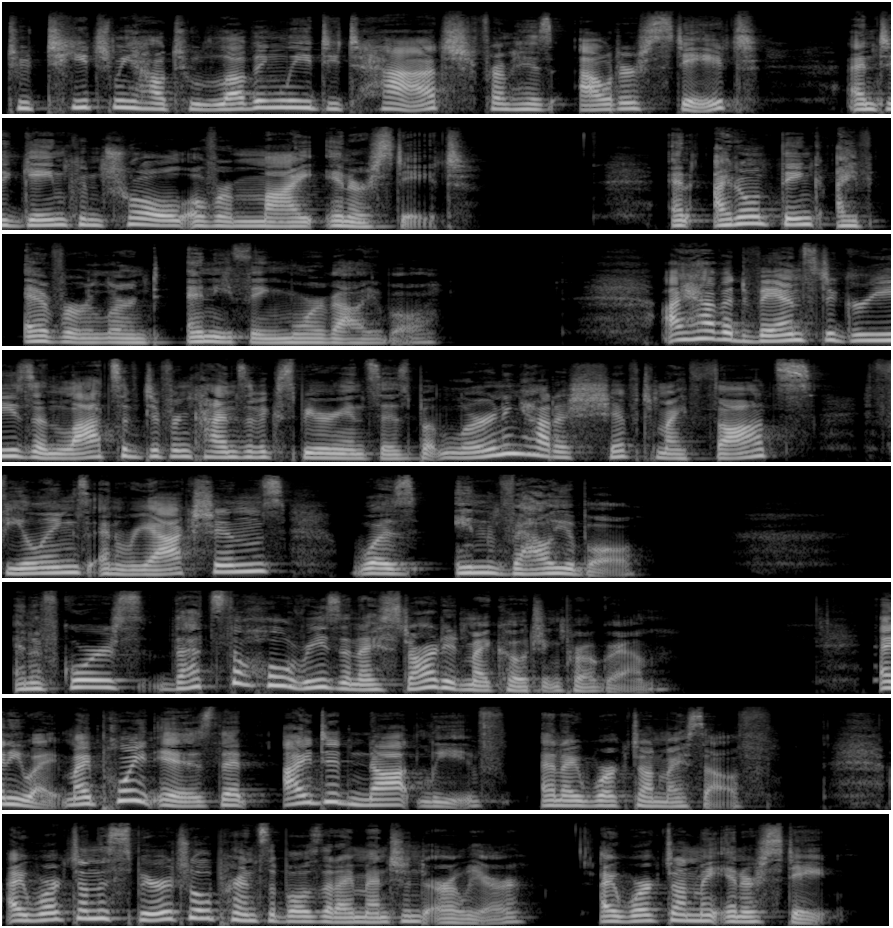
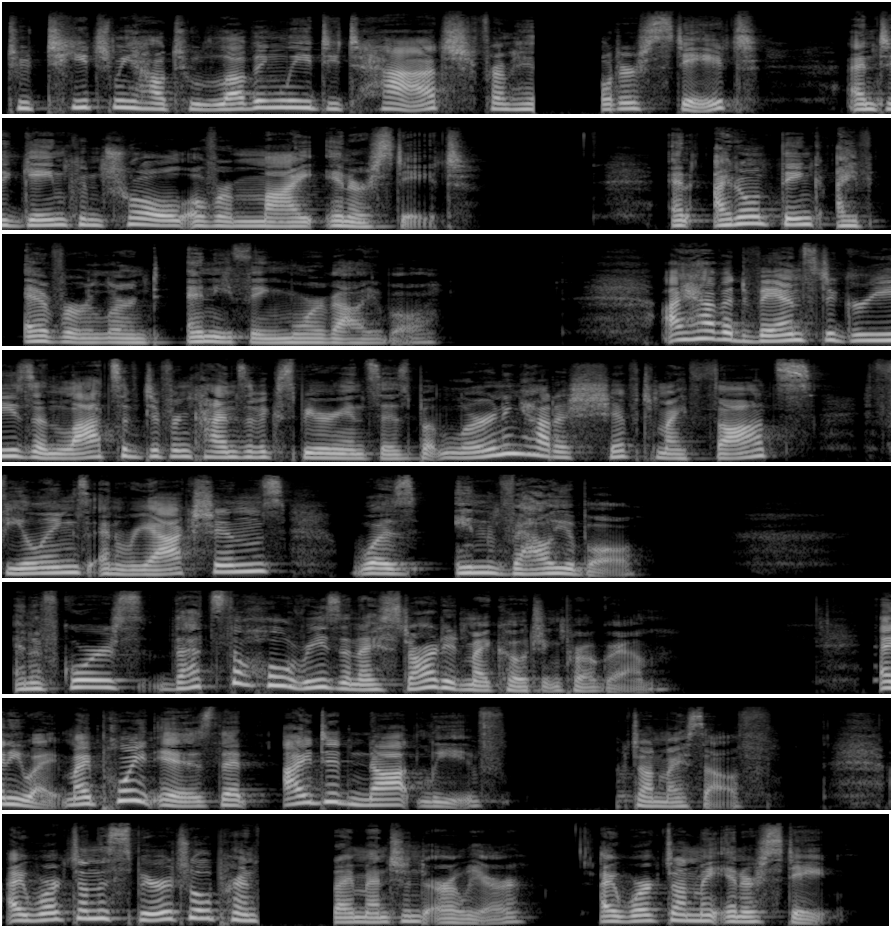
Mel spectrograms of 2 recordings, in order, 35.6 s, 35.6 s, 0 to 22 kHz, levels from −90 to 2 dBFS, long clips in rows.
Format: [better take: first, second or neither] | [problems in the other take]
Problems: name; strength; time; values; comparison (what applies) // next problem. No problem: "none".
first | audio cutting out; at 2.5 s, at 29 s and at 32 s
